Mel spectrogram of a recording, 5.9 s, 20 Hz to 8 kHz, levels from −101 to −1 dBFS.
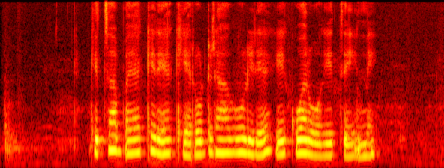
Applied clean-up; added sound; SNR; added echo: none; none; none; none.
